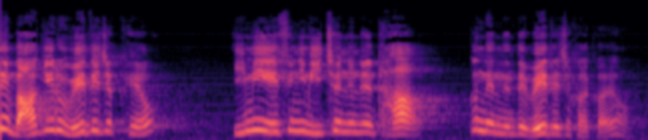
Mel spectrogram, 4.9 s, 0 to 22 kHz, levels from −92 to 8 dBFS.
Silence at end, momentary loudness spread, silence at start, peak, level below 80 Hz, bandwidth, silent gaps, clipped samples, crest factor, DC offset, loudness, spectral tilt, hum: 0.2 s; 13 LU; 0 s; -4 dBFS; -72 dBFS; 15.5 kHz; none; under 0.1%; 22 dB; under 0.1%; -26 LUFS; -3 dB/octave; none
